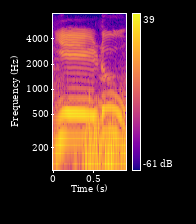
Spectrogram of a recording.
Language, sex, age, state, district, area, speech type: Telugu, female, 18-30, Andhra Pradesh, Srikakulam, rural, read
